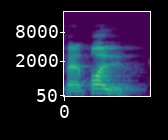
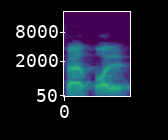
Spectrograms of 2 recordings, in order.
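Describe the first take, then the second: First: The voice rises with force on the doubled consonant. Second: The doubled consonant is said plainly, without extra force. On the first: The speaker calls it right. "tapi fatal" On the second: The speaker calls it wrong. "bukan fatal"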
